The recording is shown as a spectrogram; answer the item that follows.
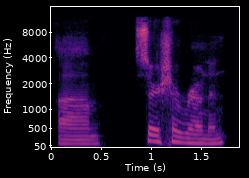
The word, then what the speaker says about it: Saoirse Ronan: Saoirse Ronan is her pronunciation.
